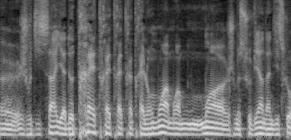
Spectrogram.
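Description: At a moderate pace, the speech keeps fairly even intonation. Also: man. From France, Loir-et-Cher. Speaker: electronic music scene veteran and jury member. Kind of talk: radio interview. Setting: radio studio.

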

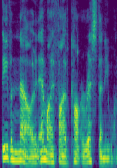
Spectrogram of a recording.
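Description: Here a man speaks with a London accent at a fairly quick pace. His intonation is lively. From East London. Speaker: tour guide. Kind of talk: casual chat.

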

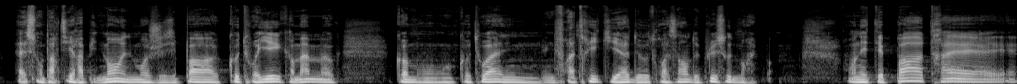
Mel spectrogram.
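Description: A man's somewhat breathy, fairly low voice with ordinary pitch variation, fairly slow, in a dry, close sound with no echo. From Brittany, France. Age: 80s+. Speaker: retired grandfather. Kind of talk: testimony. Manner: halting.

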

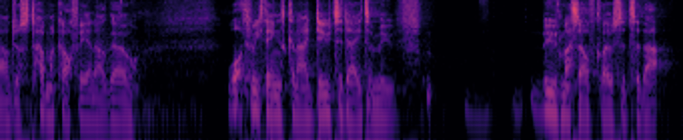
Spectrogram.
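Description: Speaking very fast with fairly even intonation, a man with a Mancunian accent uses a fairly low pitch on a very clean recording with a silent background. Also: long, frequent pauses. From Manchester, England. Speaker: e-commerce entrepreneur. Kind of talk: interview conversation.

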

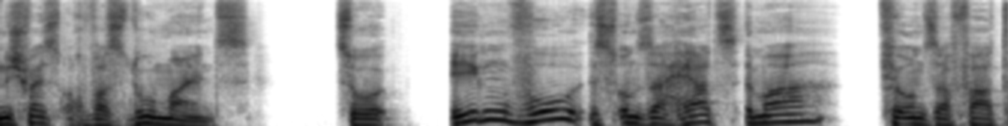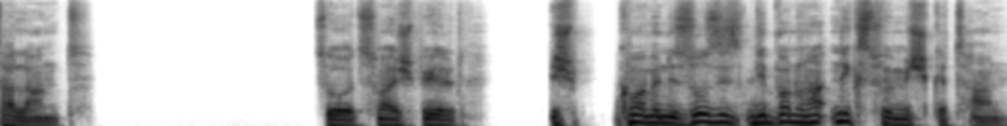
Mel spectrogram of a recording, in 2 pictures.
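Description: Moderate pace with very wide pitch swings and long, frequent pauses, in a very clean recording with a silent background and a dry, close sound with no echo. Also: man, fairly high pitch for a man. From Germany, Lebanese family. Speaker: podcast co-host. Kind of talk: casual chat.

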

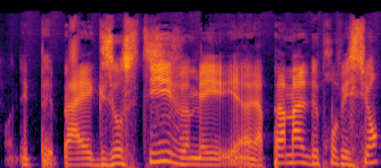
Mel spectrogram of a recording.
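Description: Her voice very deep and low, a woman speaks at a moderate pace with a dark, mellow tone and ordinary pitch variation. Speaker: property developer. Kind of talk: interview. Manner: hesitant, many fillers and repetitions.

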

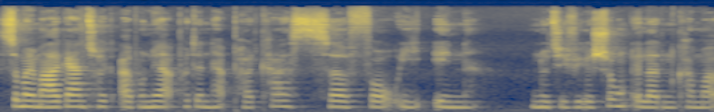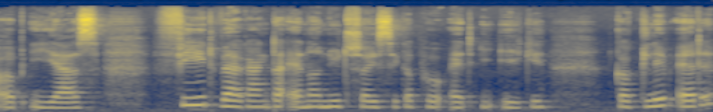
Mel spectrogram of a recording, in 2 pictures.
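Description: A woman speaks at medium pitch and a moderate pace. Her intonation is monotone and flat, and her voice is somewhat breathy. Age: 20s. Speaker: podcast host and influencer. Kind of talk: solo casual monologue.

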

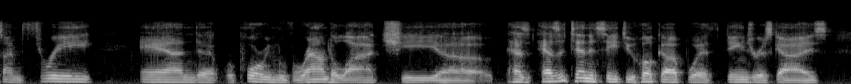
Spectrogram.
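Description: This man has a normal speaking voice with a fairly low pitch. His intonation stays fairly even. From US Midwest. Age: 50s. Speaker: former SWAT commander and strongman. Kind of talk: interview conversation.

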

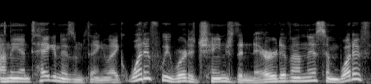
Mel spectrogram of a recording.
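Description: This man has a medium pitch and an Upper Midwest accent. His intonation is lively. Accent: Upper Midwest American. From US Midwest, Minneapolis. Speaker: podcast panelist. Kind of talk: casual discussion.

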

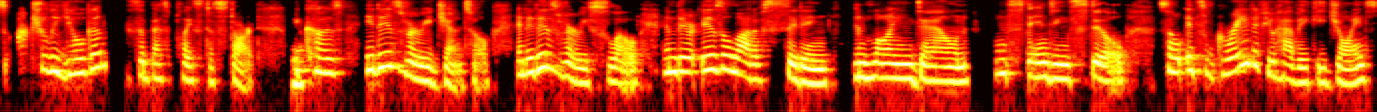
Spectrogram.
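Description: Her pitch medium but swinging very widely, a woman speaks at a fairly slow pace. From US, New York City. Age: 60s. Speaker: yoga teacher. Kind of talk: interview.

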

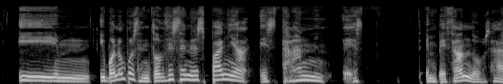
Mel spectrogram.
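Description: A moderate speed captured on a very clean recording, silent in the background. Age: 30s. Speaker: personal trainer and triathlete. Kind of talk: interview.

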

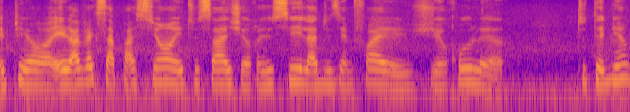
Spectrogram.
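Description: A woman's very slow delivery with fairly even intonation. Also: medium pitch for a woman. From Nigeria. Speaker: cycling workshop participant, mother. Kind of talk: interview testimony.

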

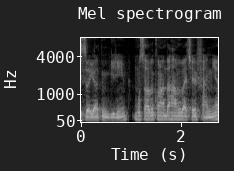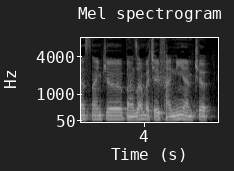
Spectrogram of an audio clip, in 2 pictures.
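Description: This voice is a man's. It sits at a medium pitch. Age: 20s. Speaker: backend developer. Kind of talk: interview.

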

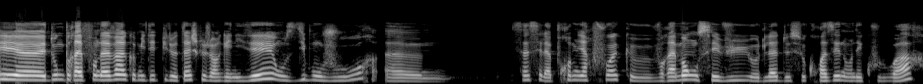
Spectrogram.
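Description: A woman speaks with medium pitch and ordinary pitch variation. Her pace is moderate and her loudness swings widely. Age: 40s. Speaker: podcast guest sharing her love story. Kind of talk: casual interview, personal storytelling. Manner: hesitant, many fillers and repetitions.

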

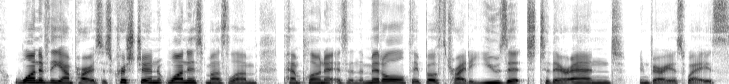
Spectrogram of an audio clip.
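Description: A woman with an ordinary speaking voice talks at a moderate pace with hardly any pauses. Her pitch varies in an ordinary way, and the recording is very clean with a silent background. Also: medium pitch for a woman. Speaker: podcast co-host. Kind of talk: casual chat.

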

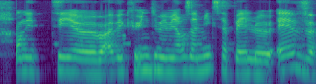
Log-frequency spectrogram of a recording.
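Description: A woman's voice amid noticeable background noise. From Réunion, east (Saint-Benoît). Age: 20s. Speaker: activist, association co-founder. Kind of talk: interview conversation. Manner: hesitant, many fillers.

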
